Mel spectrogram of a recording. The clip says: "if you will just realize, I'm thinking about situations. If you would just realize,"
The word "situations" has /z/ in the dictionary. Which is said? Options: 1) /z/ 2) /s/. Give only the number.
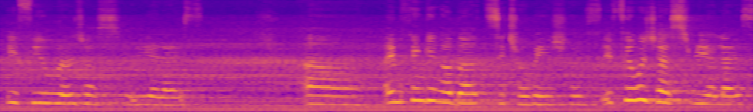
2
